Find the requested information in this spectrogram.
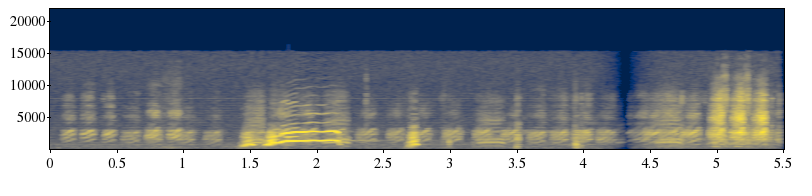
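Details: Coyotes fighting over a bison carcass trade sharp yips, rasping growls and a brief high whine.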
